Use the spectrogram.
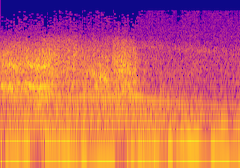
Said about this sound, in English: I run outside, grab a police car, and start chasing. The roads are wet and slippery, and when we reach a bend just outside the city, the car I'm chasing doesn't make it.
